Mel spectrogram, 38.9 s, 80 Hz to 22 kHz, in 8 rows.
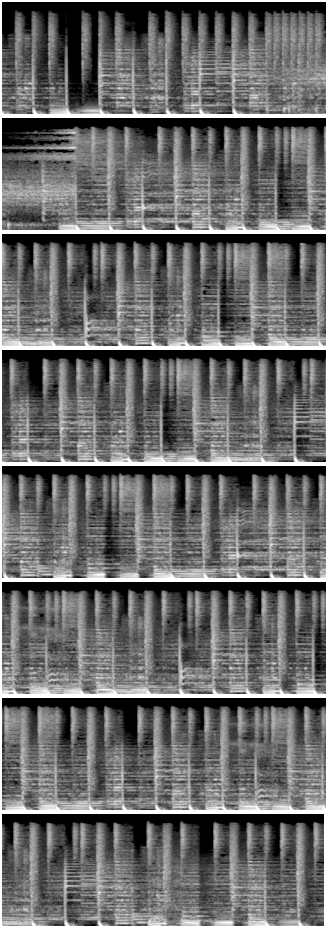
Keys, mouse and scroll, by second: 0.9 drag, 2.0 n, 3.3 n, 4.0 click, 4.3 n, 5.7-9.0 drag, 12.9 Home, 15.2 click, 15.8 click, 16.6 t, 17.7 middle click, 19.8 click, 22.4 shift+a, 25.7 r, 27.8 x, 34.0 click, 34.4 r, 34.8 z, 36.4 click, 36.8-37.3 middle drag, 37.8 KP_1, 38.2 KP_Decimal.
